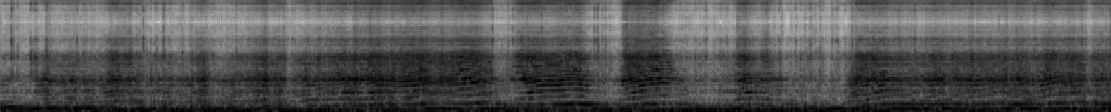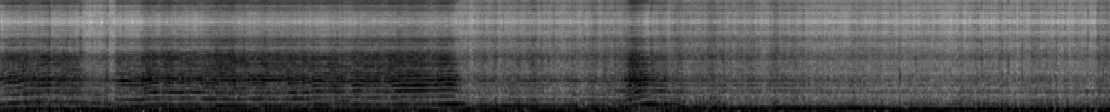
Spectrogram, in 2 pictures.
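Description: Rallycross car's engine heard from inside the car at race pace, revving up through the gears with repeated climbs in pitch cut short by upshifts. About sixteen seconds in it lifts off, gives a short blip, then runs steady again over a constant low drone.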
